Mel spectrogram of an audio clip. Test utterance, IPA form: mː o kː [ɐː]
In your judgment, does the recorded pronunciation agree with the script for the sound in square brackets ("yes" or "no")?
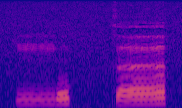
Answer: yes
